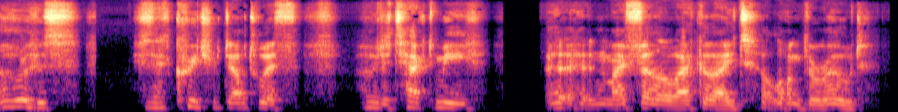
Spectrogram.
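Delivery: high, trembling, wavering voice. A narrator voices an attacked acolyte answering someone offering help, in a shaky voice. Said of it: "they say in like a shaky voice".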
